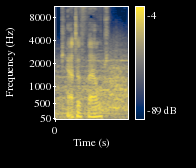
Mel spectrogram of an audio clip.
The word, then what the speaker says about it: catafalque: Before me was a catafalque. Is that the right way to pronounce that? Catafalque? Hello? – Catafalque. – Catafalque. All right.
